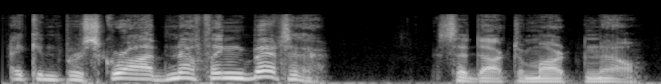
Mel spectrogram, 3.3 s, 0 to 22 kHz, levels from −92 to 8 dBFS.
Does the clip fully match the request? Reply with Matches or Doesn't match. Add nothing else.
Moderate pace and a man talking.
Matches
